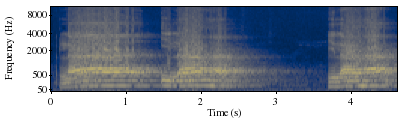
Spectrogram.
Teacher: Pertama lamnya, la itu dua harokat.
